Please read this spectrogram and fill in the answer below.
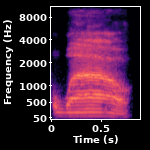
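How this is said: It sounds unimpressed and disappointed.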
